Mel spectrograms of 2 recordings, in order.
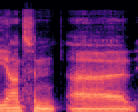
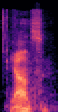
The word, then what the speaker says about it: Janssen: And they they don't pronounce their J's either? Janssen. Famke Janssen.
